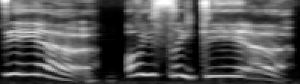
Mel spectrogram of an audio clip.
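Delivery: high-pitched indignant outburst; acted defensive yelp, drawn out at the end; exasperated protest. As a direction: protest it as if utterly obvious. Hunter answers hostile questioning.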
